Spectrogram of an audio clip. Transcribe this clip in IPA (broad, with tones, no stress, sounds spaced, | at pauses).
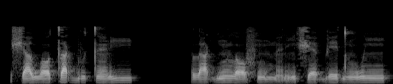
ʃ a˧ w ɔ˧ t a˦ ɡ͡b u˧ t ɛ̃˧ ɾ i˦ | l a˧ ɡ͡b ũ˦ l ɔ˧ f ũ˧ m ɛ̃˨ ɾ ĩ˧ ʃ ɛ˧ b e˦ d ũ˧ w ĩ˦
